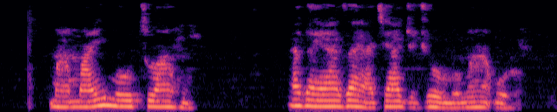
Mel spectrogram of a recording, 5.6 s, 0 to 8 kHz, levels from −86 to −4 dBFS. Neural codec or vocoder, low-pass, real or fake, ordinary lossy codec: none; 7.2 kHz; real; none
